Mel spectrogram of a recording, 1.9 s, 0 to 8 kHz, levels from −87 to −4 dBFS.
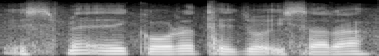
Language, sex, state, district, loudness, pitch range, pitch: Hindi, male, Arunachal Pradesh, Lower Dibang Valley, -14 LUFS, 130-140 Hz, 135 Hz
